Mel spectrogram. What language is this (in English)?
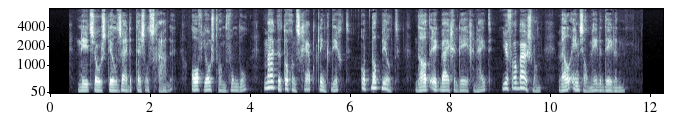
Dutch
